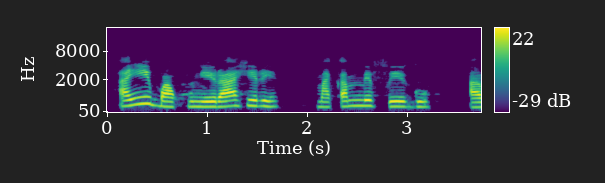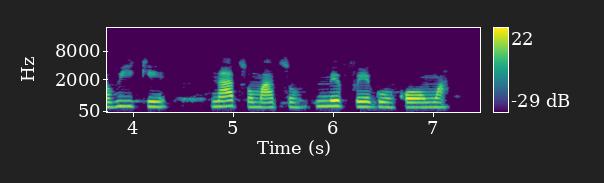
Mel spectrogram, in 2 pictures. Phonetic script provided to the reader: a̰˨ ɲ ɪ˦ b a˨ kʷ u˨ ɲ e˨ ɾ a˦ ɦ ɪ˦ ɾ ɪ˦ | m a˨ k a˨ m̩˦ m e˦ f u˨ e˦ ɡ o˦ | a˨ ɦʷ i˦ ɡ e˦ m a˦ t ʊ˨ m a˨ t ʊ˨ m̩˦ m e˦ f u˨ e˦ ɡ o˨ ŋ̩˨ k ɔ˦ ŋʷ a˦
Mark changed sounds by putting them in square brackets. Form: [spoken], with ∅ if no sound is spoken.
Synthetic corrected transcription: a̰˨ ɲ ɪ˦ [ɡ͡b] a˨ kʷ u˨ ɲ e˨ ɾ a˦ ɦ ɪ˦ ɾ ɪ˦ | m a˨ k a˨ m̩˦ m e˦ f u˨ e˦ ɡ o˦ | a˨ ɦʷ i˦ [k] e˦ [n] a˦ t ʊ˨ m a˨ t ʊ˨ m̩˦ m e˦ f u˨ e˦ ɡ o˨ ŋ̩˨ k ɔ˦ ŋʷ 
